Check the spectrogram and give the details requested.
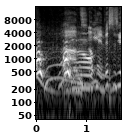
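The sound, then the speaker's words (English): A voice imitates a dog, Granny Gecko turned into a dog, giving a few loud yapping barks and whiny, sliding yelps in quick succession, with no ordinary talk around them. “I hope that you can understand dog language then, because this is your Granny Gecko.”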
